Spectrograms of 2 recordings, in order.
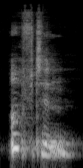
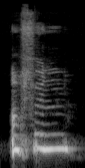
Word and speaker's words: often: pronounce the t they say often oxford and cambridge dictionaries accept either pronunciation so you can go with whatever feels right often or often the next word is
